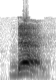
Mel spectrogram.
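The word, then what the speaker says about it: دال: So the Dal is pronounced from the top side of the tip of the tongue.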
